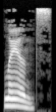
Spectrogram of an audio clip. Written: lands

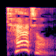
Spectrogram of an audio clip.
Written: tattle

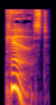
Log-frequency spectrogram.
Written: caste

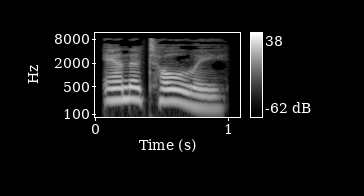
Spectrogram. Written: Anatoly

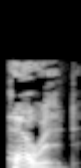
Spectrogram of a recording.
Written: horrid

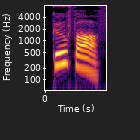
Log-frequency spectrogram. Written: goof-off

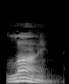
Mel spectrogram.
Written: line

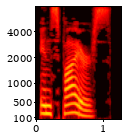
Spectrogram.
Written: inspires

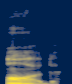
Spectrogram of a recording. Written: awed

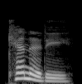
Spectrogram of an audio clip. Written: kenadie

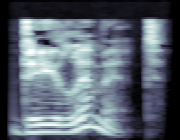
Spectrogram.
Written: delimit

